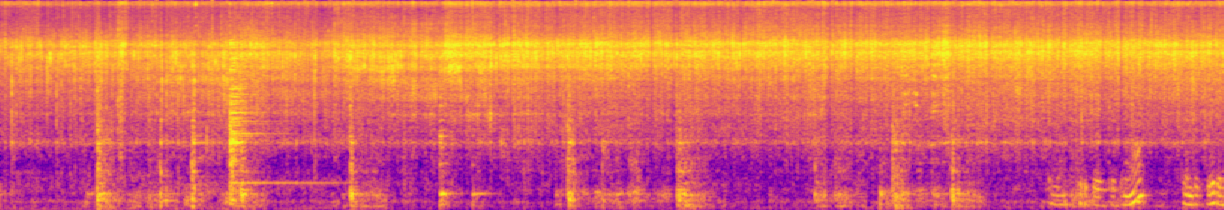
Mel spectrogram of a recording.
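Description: Stingray fish (thirukkai meen) frying in a pan, a steady loud sizzle with occasional scraping and clinks as pieces are turned, continuous and close.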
